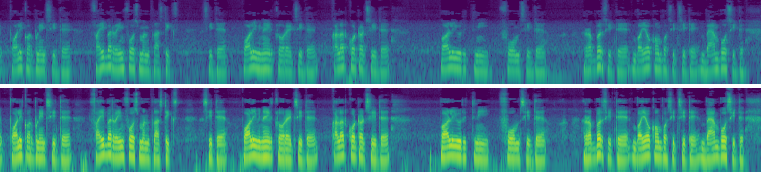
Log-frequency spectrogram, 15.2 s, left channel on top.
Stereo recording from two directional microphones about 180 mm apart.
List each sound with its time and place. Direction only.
0.2 s speech: 45° right (ahead or behind)
2.5 s speech: 35° right (ahead or behind)
3.0 s speech: 45° right (ahead or behind)
10.1 s speech: 30° right (ahead or behind)
10.5 s speech: 50° right (ahead or behind)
